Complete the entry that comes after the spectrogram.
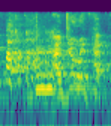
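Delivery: laughing slow repentance; scornful amusement; mocking laugh. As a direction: laugh off the old love. Lysander laughing at his past.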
